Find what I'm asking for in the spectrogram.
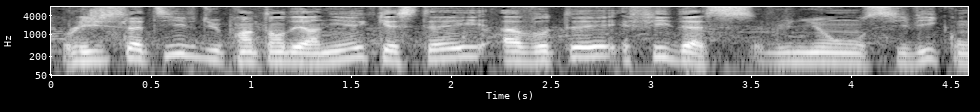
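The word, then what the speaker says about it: Keszthely: c'est à Kestei que nous allons, j'imagine que je le prononce n'importe comment. – C'est très bien.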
